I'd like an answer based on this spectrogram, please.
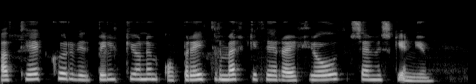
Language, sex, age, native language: Icelandic, female, 30-39, Icelandic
